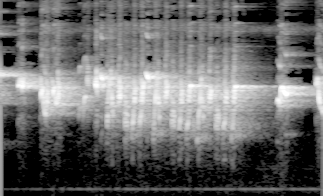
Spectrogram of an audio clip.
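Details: Sooty-headed bulbul lure song meant to make untrained bulbuls excited and call: a dense, fast warbling chatter with squawky edges, then two clear slurred whistles after a short gap, in a quiet background.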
